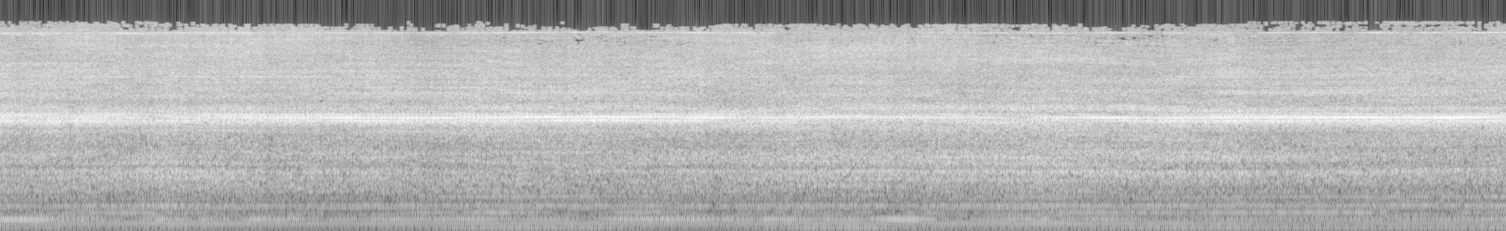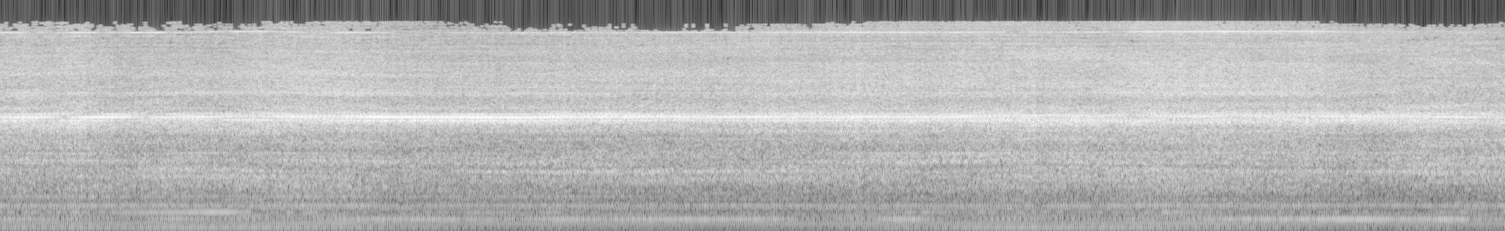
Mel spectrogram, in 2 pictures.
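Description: A petrol generator engine running steadily, mixed with the steady high whine of a Harbor Freight dual-action polisher buffing car paint.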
